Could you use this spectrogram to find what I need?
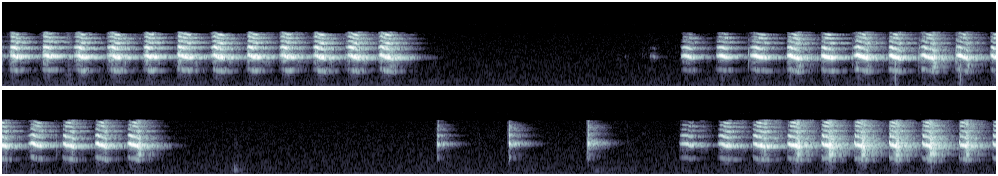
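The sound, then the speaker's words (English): Turkey yelping made on a one-sided box call comes in three runs of rapid, evenly spaced yelps separated by silent pauses, with three short isolated notes between the second and third runs. “That's the one-sided box call.”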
